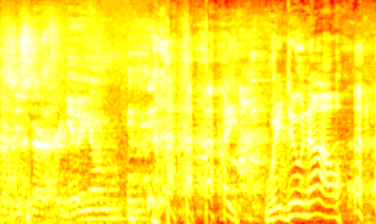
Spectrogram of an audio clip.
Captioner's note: laughing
